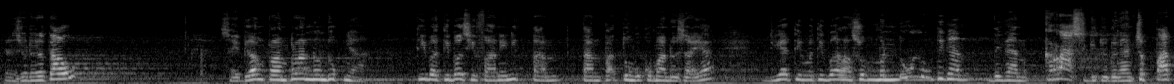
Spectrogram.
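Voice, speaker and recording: A man's voice: high voice, moderate pace, distant mic, a little hiss or hum, low-quality recording. A man preaching a sermon, telling a healing story to the congregation and singing lines of a worship song. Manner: storytelling, addresses the congregation as brothers and sisters, sings song lines.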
